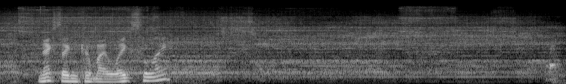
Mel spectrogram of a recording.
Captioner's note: machines whir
